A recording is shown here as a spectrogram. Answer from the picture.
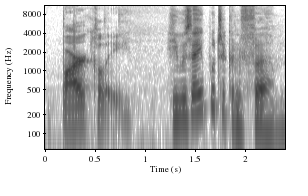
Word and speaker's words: Berkeley: I'm calling you Zebra because we're using British pronunciations today. Hi, Zebra. And this is Berkeley. This place is Berkeley Square, not Berkeley. Berkeley.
